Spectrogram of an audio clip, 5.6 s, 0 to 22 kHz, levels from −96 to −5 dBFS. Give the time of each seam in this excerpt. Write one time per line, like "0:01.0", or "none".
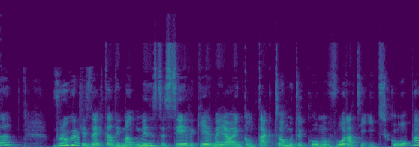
0:01.1

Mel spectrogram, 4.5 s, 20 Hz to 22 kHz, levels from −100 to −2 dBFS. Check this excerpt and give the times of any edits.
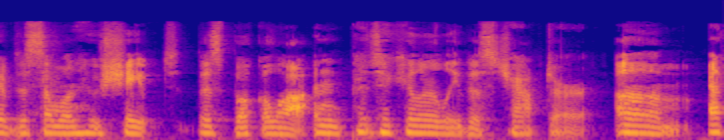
none

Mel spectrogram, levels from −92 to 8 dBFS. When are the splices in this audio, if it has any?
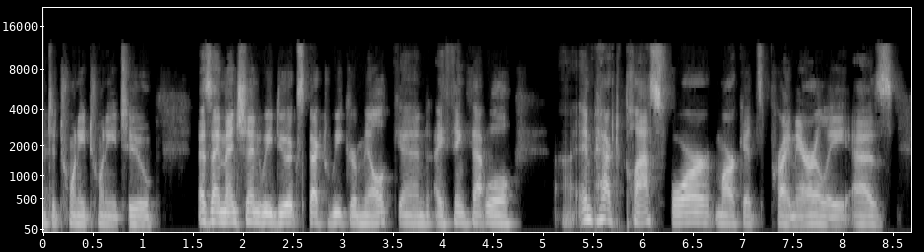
none

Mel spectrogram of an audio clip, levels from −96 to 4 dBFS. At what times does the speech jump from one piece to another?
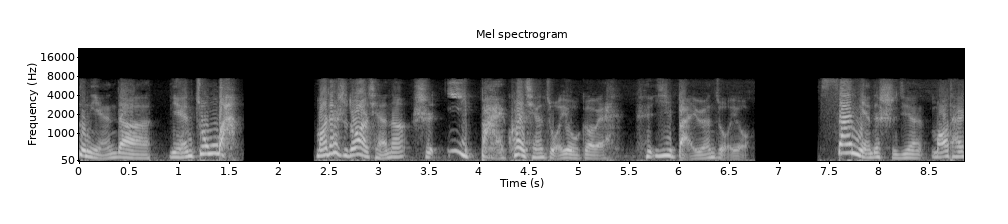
none

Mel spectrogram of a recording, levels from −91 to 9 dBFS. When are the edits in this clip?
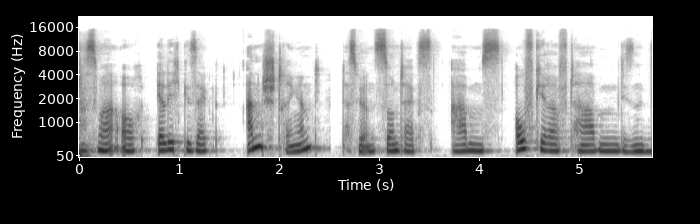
0:02.5
0:03.6

